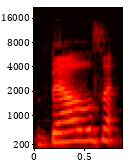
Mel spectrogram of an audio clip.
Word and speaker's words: Baelz: chaos um so yes my name is pronounced bells hey class um next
